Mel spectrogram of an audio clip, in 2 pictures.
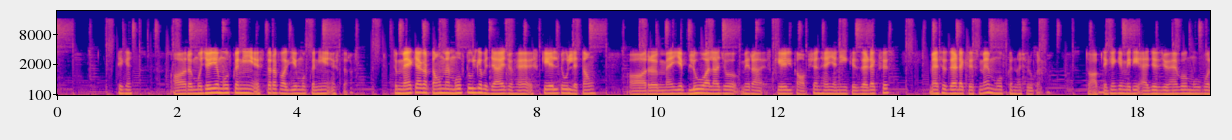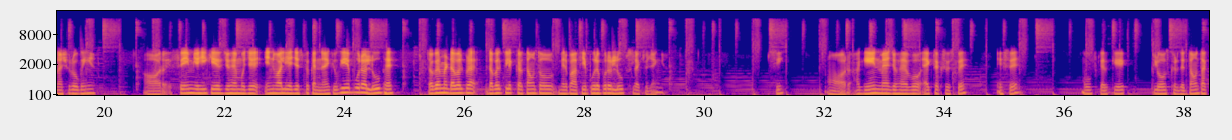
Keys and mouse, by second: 1.1 alt+click, 1.5 alt+right click, 1.8 alt+click, 4.9 alt+right click, 5.2 alt+click, 5.6 alt+middle click, 6.0 alt+click, 14.6 alt+click, 31.3 right click, 31.6 click, 35.5 alt+middle click, 35.9 alt+right click, 36.5 alt+click.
